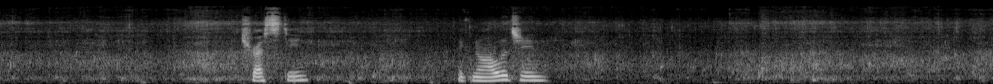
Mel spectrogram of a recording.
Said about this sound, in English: Sinking into this rhythm of water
